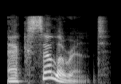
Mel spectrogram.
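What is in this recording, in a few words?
"accelerant", English, British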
